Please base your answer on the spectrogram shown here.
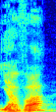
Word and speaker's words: Yahvah: dire non c'est pourquoi il est écrit ici yava et son nom c'est Yav son nom et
